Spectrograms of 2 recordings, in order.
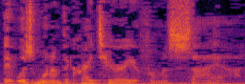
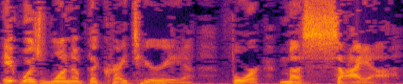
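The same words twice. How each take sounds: First: It is said at normal pace and volume. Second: It is said slower and louder.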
